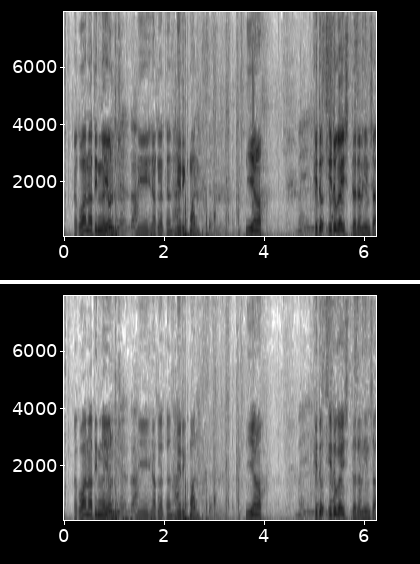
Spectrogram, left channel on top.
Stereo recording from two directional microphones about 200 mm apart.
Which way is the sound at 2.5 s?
5° left (ahead or behind).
